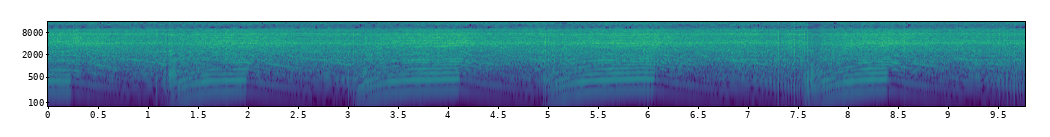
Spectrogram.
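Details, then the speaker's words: Chainsaw, unused about two weeks, warming up: repeated throttle blips climbing quickly and falling back cleanly to idle as it gets freer revving, warm enough to use; normal warm-up revving. "Can you tell when the engine's a little bit freer revving? At that point in time, it's warm enough to slowly start to use."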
